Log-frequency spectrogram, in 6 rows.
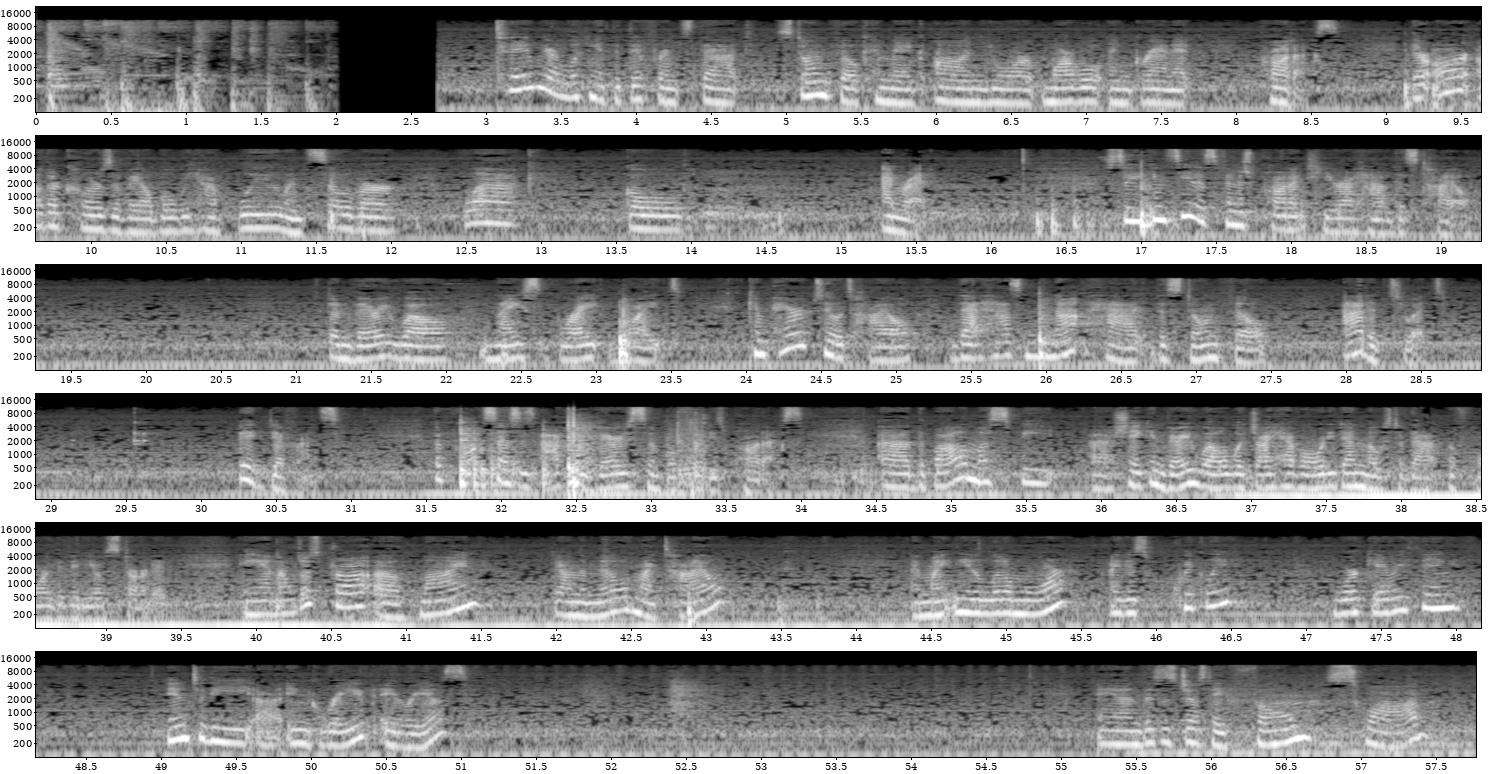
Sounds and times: Speech: 3.1s - 13.0s, 13.6s - 14.5s, 15.3s - 15.7s, 16.8s - 19.2s, 21.2s - 28.7s, 30.3s - 31.0s, 31.6s - 43.2s, 44.4s - 46.6s, 47.2s - 48.1s, 49.0s - 51.1s, 55.2s - 57.6s.

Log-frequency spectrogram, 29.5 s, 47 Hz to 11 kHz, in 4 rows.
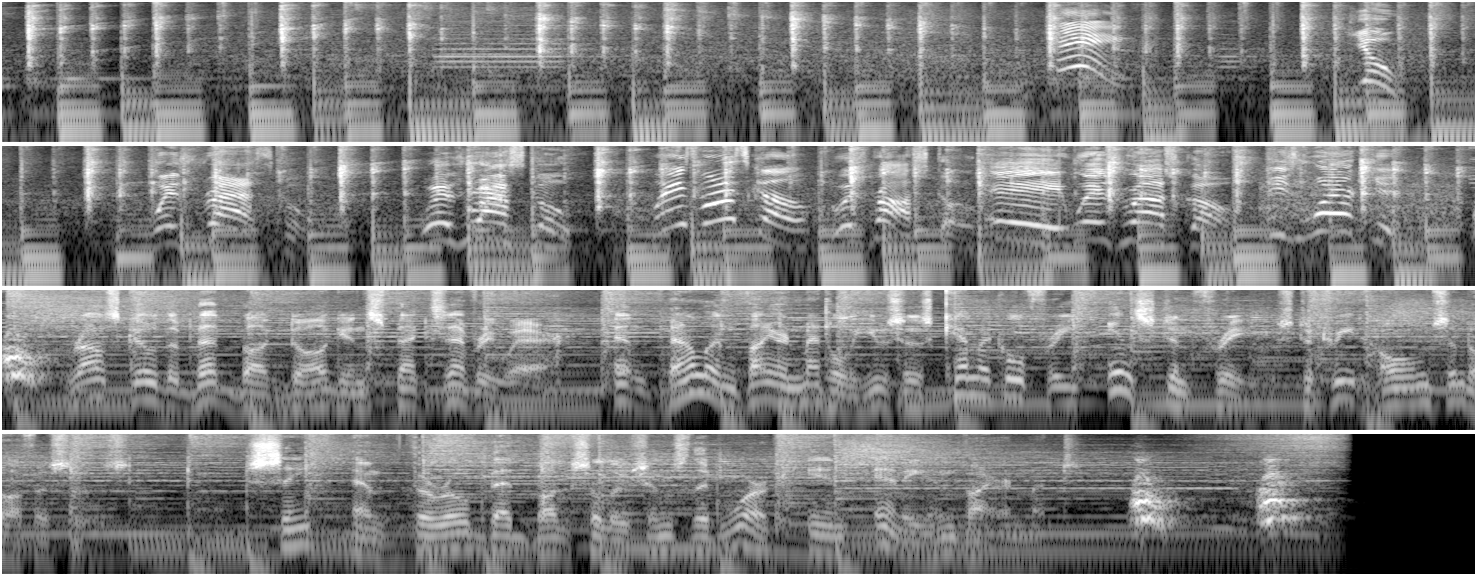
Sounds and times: Music: 0.0s - 29.0s
Speech: 5.3s - 5.6s, 6.8s - 7.0s, 8.0s - 8.9s, 9.5s - 14.4s, 15.0s - 22.8s, 23.4s - 27.5s.

